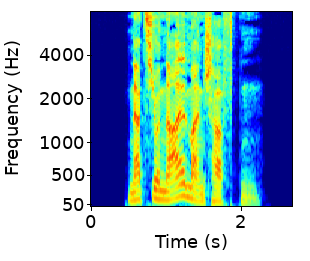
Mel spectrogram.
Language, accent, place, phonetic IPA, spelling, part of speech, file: German, Germany, Berlin, [nat͡si̯oˈnaːlˌmanʃaftn̩], Nationalmannschaften, noun, De-Nationalmannschaften.ogg
- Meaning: plural of Nationalmannschaft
